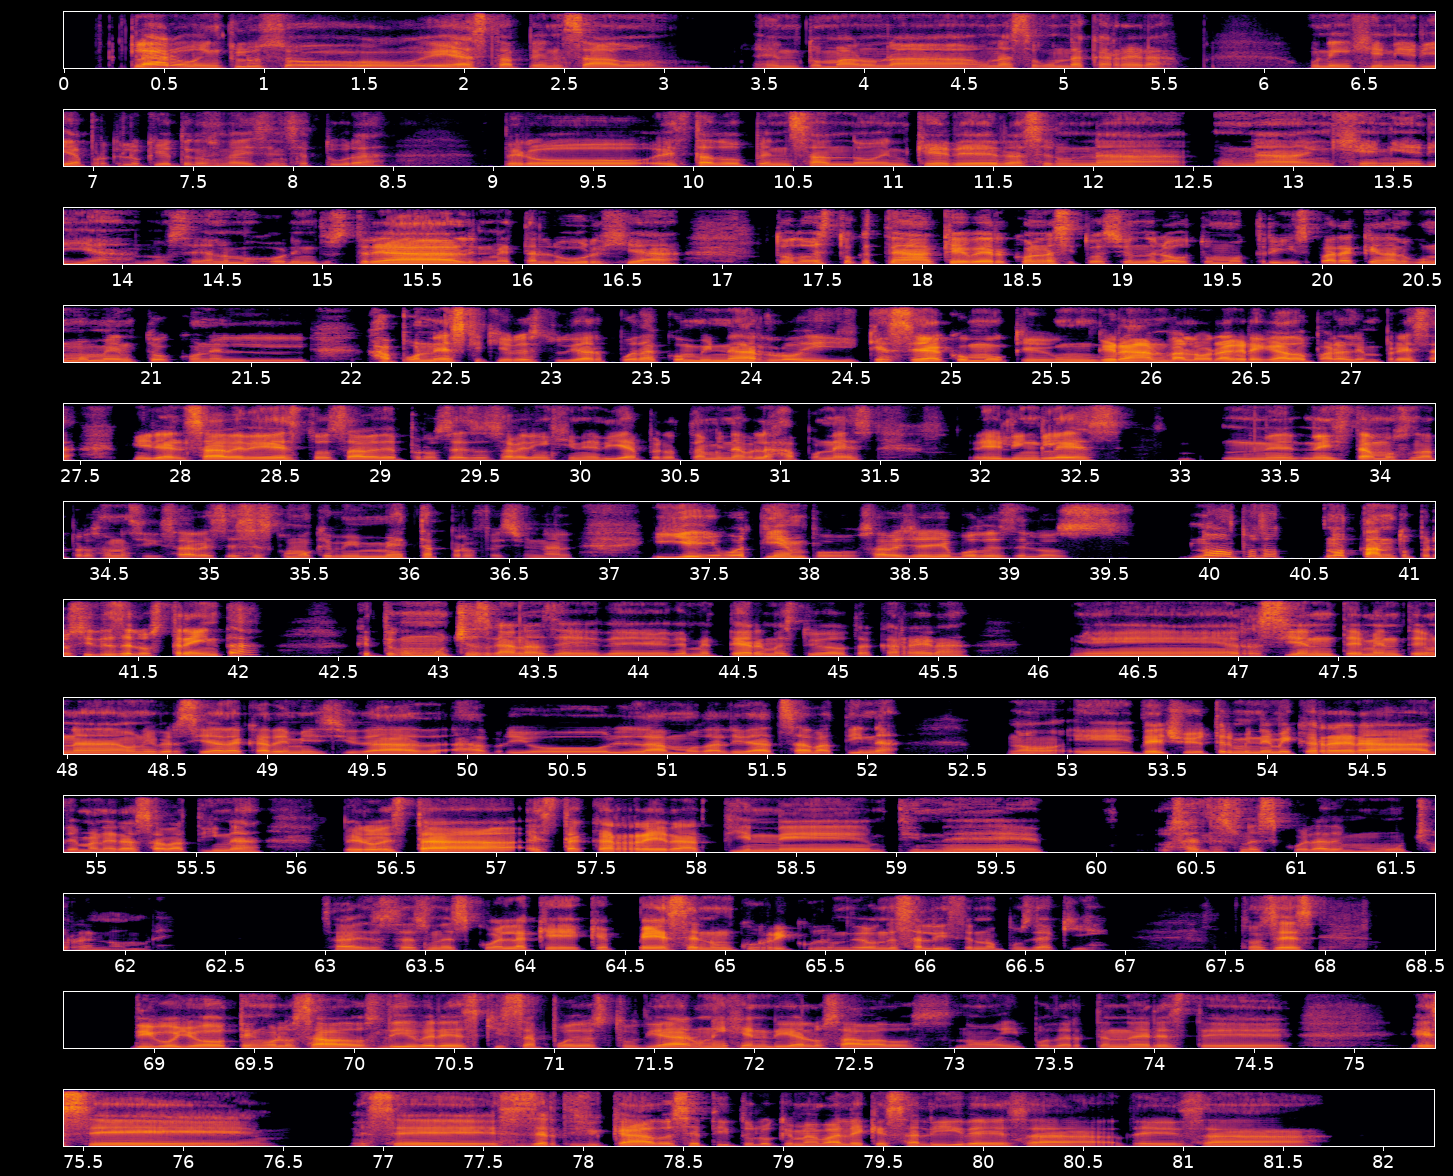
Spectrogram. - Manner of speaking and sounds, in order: none
- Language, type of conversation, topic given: Spanish, advice, ¿Cómo puedo aclarar mis metas profesionales y saber por dónde empezar?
